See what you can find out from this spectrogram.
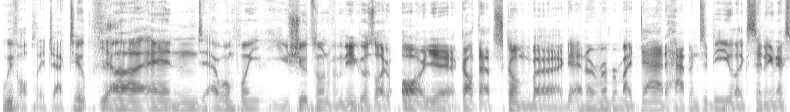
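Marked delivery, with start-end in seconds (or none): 4.0-5.7 put-on deep big guy voice, slower. Retelling a Jak two game scene where the big guy reacts; deep voice of game character. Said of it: "the big guy with the deep voice".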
